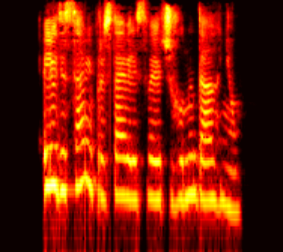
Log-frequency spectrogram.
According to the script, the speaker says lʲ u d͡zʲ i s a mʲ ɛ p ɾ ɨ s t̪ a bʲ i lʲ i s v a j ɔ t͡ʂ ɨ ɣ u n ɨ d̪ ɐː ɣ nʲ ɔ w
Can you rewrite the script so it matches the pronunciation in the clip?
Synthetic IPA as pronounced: lʲ u d͡zʲ i s a mʲ i p ɾ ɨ s t̪ a vʲ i lʲ i s v a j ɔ t͡ʂ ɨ ɣ u n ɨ d̪ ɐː ɣ nʲ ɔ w

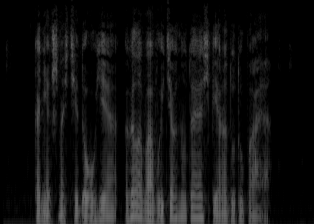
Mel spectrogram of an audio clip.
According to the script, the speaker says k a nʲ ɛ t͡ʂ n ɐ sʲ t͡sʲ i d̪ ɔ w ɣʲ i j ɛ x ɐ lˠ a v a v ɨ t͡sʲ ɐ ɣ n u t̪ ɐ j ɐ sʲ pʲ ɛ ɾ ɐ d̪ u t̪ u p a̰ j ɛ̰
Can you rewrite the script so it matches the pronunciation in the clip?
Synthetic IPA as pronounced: k a nʲ ɛ t͡ʂ n ɐ sʲ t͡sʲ i d̪ ɔ w ɣʲ i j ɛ ɣ ɐ lˠ a v a v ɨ t͡sʲ ɐ ɣ n u t̪ ɐ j ɐ sʲ pʲ ɛ ɾ ɐ d̪ u t̪ u p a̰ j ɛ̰

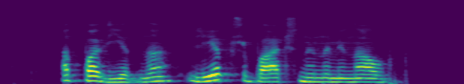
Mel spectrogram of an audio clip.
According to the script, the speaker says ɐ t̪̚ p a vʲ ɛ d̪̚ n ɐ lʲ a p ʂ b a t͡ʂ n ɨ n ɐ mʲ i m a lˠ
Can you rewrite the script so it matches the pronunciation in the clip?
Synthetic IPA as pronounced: ɐ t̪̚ p a vʲ ɛ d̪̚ n ɐ lʲ ɛ p ʂ b a t͡ʂ n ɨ n ɐ mʲ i n a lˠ

